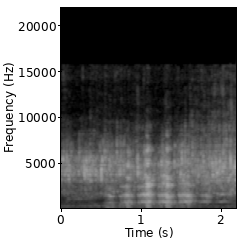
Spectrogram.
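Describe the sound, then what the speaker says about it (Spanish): Tap water runs briefly to wet a razor for shaving a beard, a soft splashing flow that swells in the middle and fades, heard close with no talk. "lo mojamos con agüita"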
